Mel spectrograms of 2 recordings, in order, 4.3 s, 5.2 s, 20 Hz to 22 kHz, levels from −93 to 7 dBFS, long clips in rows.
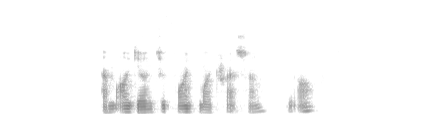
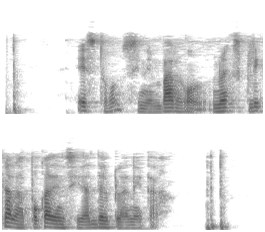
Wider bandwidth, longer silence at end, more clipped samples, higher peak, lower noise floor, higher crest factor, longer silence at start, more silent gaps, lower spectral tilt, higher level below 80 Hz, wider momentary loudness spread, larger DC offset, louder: first, 11 kHz vs 7.6 kHz; first, 1.25 s vs 0.35 s; neither; second, -34 dBFS vs -10 dBFS; first, under -90 dBFS vs -73 dBFS; about the same, 22 dB vs 22 dB; first, 1 s vs 0.1 s; first, 2.75-2.84 s vs none; first, -6 dB/octave vs -4.5 dB/octave; second, under -90 dBFS vs -62 dBFS; second, 11 LU vs 16 LU; neither; second, -55 LUFS vs -32 LUFS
